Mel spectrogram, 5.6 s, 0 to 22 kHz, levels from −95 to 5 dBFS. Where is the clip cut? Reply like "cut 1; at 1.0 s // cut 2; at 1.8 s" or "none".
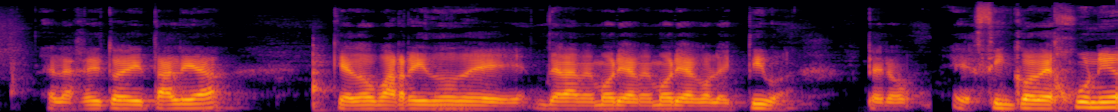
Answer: cut 1; at 3.2 s // cut 2; at 4.7 s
